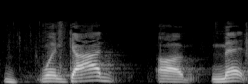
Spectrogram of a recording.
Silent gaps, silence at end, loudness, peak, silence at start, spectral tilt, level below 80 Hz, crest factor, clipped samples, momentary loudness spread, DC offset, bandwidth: none; 0 s; -20 LUFS; -4 dBFS; 0.05 s; -7 dB/octave; -66 dBFS; 16 dB; under 0.1%; 16 LU; under 0.1%; 8 kHz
